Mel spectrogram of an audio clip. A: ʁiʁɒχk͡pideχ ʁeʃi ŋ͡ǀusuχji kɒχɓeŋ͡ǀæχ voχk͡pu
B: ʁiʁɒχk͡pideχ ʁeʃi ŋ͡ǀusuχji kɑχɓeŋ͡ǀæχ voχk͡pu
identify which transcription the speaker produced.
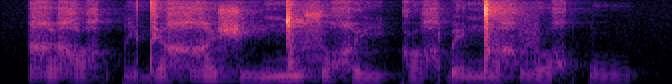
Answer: A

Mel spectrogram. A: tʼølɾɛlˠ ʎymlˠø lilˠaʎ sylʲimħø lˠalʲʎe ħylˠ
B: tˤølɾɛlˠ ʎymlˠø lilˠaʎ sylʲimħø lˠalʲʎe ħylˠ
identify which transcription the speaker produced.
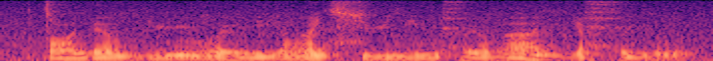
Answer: B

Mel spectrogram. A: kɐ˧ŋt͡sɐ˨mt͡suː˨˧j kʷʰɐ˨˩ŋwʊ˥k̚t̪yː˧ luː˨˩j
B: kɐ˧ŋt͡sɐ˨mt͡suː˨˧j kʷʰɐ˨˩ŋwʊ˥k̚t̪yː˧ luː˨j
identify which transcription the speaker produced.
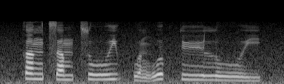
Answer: A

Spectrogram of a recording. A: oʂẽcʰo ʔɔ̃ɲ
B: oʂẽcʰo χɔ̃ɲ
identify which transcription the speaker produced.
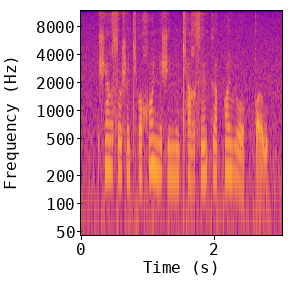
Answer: B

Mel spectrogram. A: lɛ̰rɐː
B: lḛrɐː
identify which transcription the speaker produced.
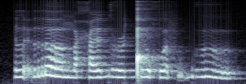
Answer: A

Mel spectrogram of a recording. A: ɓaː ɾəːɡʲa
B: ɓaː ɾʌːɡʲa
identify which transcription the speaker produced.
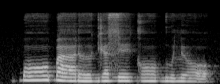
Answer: A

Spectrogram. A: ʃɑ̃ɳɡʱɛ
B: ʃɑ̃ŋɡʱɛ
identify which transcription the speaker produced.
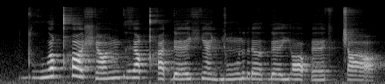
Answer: B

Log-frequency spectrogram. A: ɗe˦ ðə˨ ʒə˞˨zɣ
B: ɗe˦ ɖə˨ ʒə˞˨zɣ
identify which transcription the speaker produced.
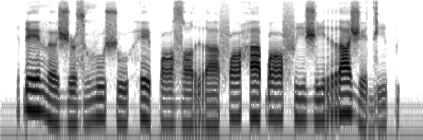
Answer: A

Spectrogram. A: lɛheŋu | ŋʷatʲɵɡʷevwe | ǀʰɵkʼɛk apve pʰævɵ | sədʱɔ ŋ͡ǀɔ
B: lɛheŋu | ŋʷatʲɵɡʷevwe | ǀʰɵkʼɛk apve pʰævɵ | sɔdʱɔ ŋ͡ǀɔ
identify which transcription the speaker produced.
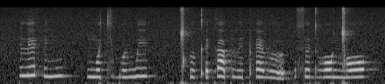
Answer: A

